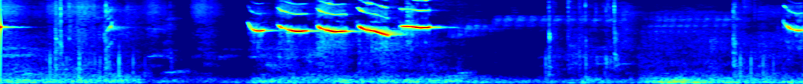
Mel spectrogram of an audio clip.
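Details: Flamboyan bird singing vigorously in the dense, rapid 'ngebren rapat nyerecet' style: a short run of five loud, clear whistled notes, each sliding downward, delivered in quick succession after quiet, faint low background rumble.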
